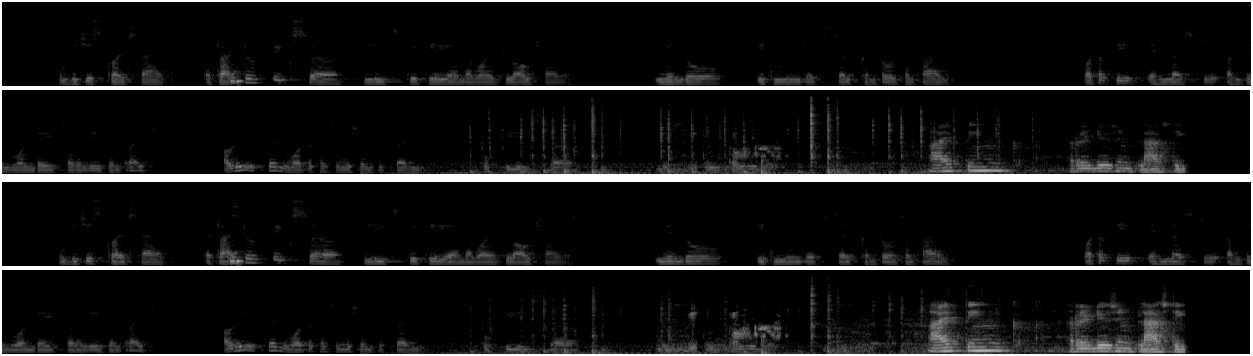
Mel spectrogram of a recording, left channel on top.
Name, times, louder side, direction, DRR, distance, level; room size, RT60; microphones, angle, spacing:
voice 1, 0.0-5.8 6.5-7.3 7.5-9.6 10.8-14.1 14.7-16.8 17.3-18.4 19.1-20.4 20.9-21.2, equal, ahead, 0.6 m, -51 dB
Computer keyboard, 16.1-23.1, left 5 dB, 40° left, 0.6 m, -50 dB
voice 2, 19.0-19.4 19.8-20.3 20.7-21.2 21.5-24.3, right 6 dB, 70° right, 0.3 m, -35 dB
5.0 x 2.0 x 2.9 m
head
